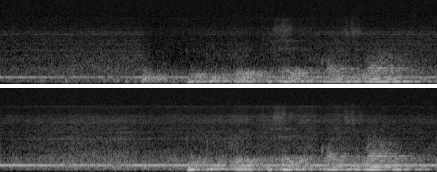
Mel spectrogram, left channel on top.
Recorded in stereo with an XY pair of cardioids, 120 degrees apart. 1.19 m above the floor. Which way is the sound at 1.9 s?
35° right.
